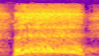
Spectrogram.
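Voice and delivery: high mock hacking cough; imitated cough. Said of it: "coughing a lung up".

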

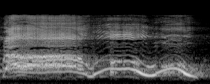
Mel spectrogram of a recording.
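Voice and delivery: high, loud hammed-up wail of weeping people; high mock cry, shouted. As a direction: wail it out like a crowd crying, overdone. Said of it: "they were crying".

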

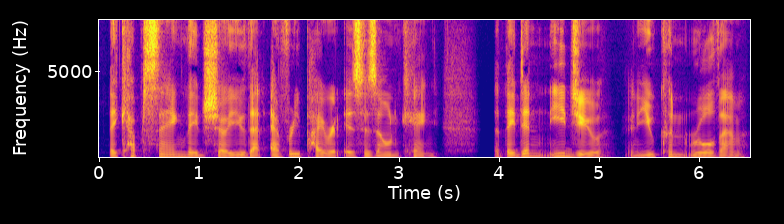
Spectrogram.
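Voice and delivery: usual speaking voice

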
